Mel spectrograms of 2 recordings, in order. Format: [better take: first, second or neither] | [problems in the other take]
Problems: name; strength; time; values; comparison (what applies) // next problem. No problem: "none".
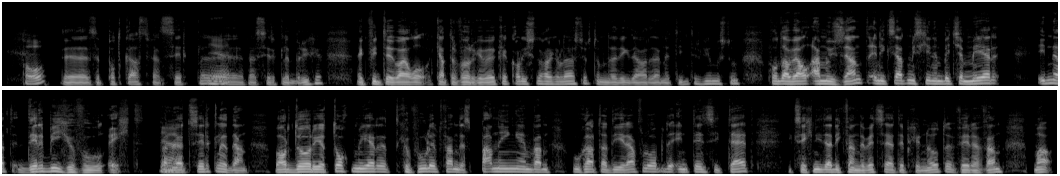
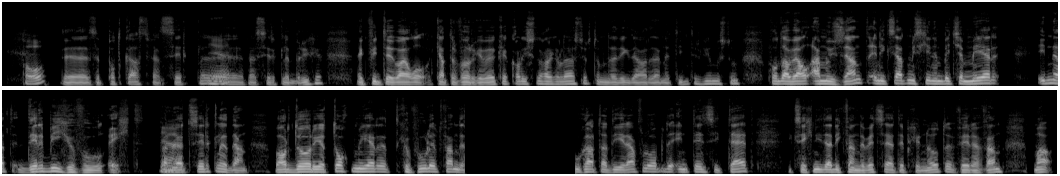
first | audio cutting out; at 15 s for 1 s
